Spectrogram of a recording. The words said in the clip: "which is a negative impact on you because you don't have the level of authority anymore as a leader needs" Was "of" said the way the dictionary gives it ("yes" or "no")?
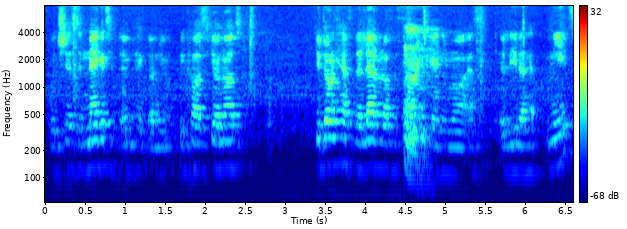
yes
